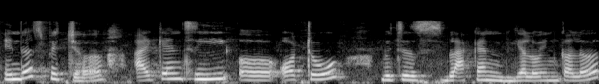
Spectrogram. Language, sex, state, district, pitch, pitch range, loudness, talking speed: English, female, Gujarat, Valsad, 200 Hz, 185-240 Hz, -12 LUFS, 150 wpm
